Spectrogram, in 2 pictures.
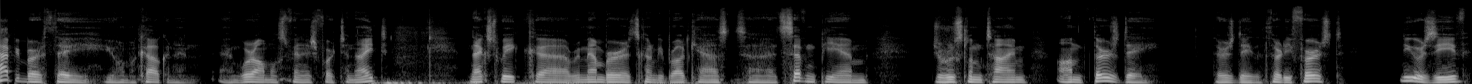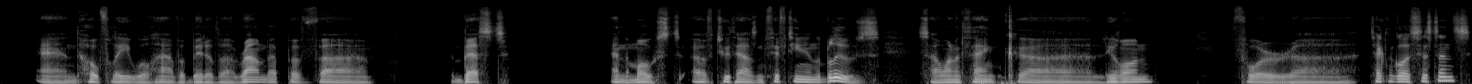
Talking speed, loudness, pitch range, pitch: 130 wpm, -29 LUFS, 95-115 Hz, 105 Hz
